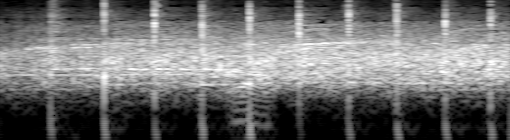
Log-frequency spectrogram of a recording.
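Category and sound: sound effect, applause sound effect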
